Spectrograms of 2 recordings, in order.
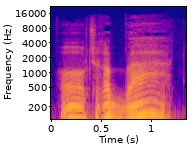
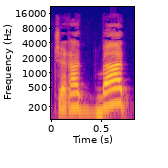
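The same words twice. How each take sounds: First: Said in the usual way. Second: Higher, louder outraged question; indignant echo. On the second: A narrator's reading. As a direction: throw the words back in disbelief. Knox indignantly echoes.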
